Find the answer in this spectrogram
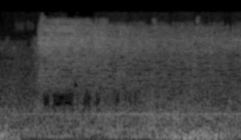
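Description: A steady hiss that starts suddenly about half a second in and holds evenly.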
